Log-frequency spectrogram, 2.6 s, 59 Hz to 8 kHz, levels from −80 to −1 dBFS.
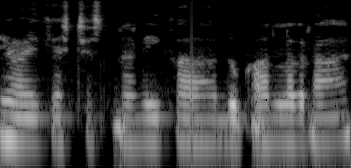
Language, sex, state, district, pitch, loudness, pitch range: Hindi, male, Bihar, Samastipur, 125 Hz, -32 LUFS, 125-130 Hz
